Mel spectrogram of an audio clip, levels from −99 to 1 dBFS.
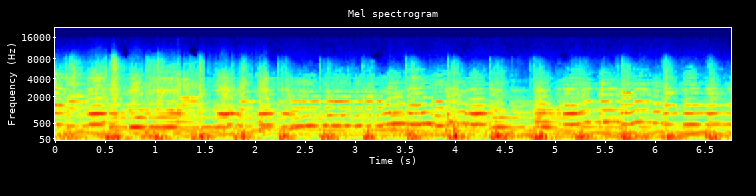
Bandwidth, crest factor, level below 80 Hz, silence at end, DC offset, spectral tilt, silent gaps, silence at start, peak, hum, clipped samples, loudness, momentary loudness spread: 9.2 kHz; 14 dB; -28 dBFS; 0 s; under 0.1%; -7 dB/octave; none; 0 s; -6 dBFS; none; under 0.1%; -20 LUFS; 3 LU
